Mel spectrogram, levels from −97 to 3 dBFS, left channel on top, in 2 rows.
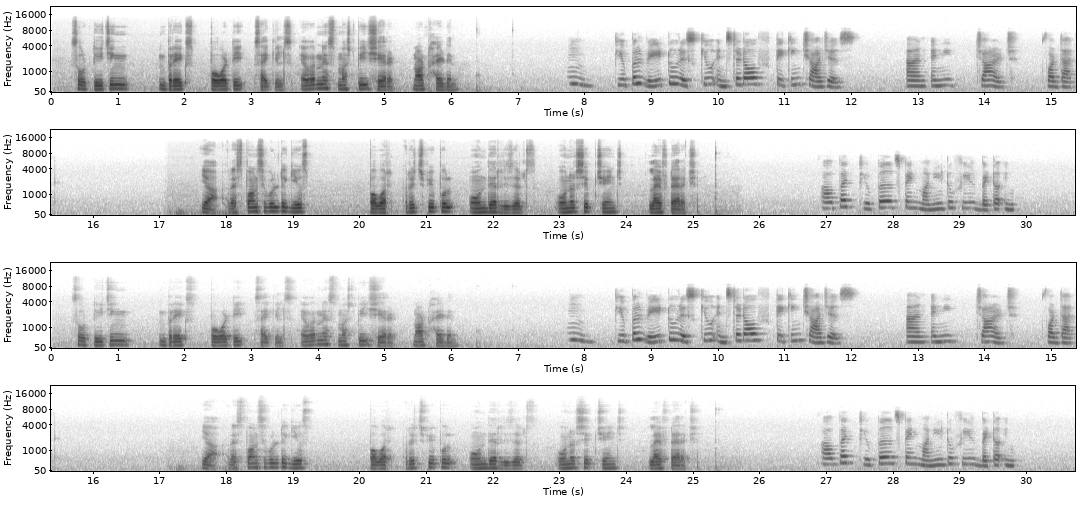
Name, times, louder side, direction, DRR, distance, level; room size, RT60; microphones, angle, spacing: voice 1, 0.3-1.2 1.6-2.1 2.4-5.2 5.4-6.1 17.6-19.2 20.2-22.6 22.9-23.9 24.3-25.0, left 7 dB, 75° left, 0.4 m, -31 dB
voice 2, 7.7-8.2 8.5-12.0 12.8-13.6 13.9-14.5 14.9-15.3 26.9-29.8, left 1 dB, 5° left, 0.9 m, -39 dB
10.0 x 7.5 x 4.1 m
head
